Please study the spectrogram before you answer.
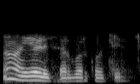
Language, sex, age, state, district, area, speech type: Kannada, female, 30-45, Karnataka, Vijayanagara, rural, conversation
